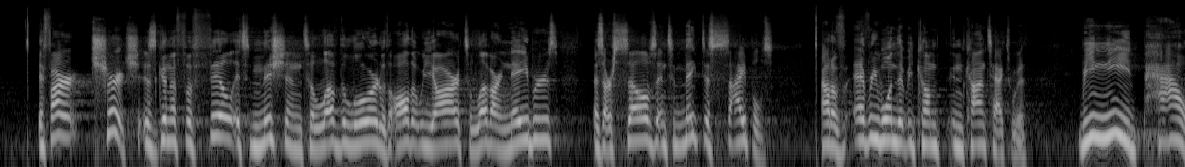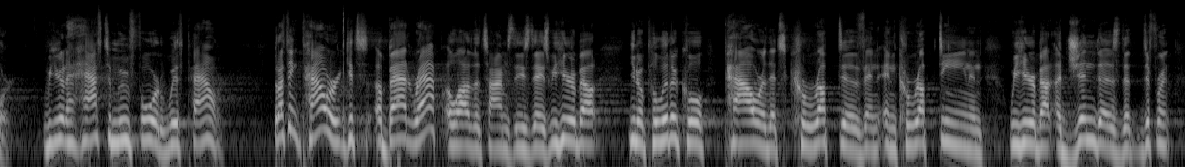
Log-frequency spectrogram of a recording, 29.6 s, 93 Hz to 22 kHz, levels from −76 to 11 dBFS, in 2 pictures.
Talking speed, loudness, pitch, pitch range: 170 wpm, -22 LUFS, 200 Hz, 180-220 Hz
